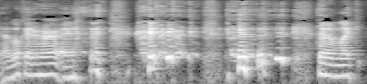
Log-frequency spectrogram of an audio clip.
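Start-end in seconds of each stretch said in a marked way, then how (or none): 1.4-3.9 a sudden high laugh; cracking up mid-story; high burst of laughter. Real, not acted. Laughing at his own story.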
